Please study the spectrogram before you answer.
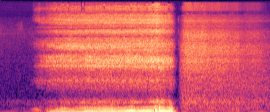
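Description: A Rottweiler gives one long, deep, rumbling snore that cuts off abruptly.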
